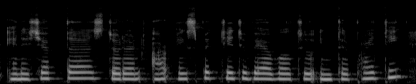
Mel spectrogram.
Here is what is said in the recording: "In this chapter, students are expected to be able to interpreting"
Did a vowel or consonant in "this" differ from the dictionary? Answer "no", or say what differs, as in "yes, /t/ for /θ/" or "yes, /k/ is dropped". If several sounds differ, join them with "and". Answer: yes, /s/ is dropped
